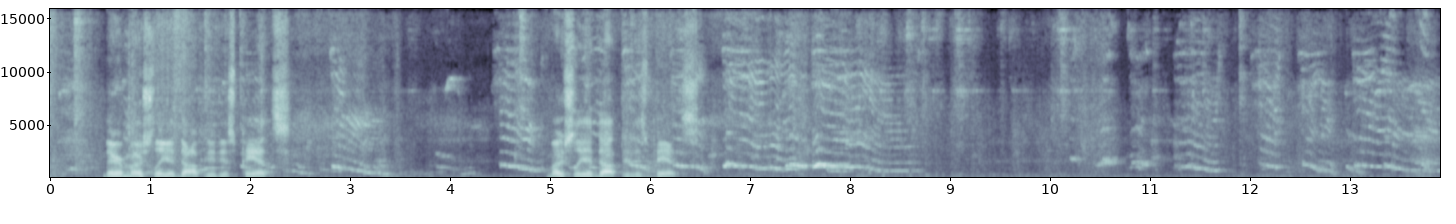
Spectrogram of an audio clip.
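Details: Five-week-old puppies in a playpen for the first time, giving high, wavering whines and yips that rise and fall, overlapping one another, after a person speaks in the opening seconds and again near five seconds.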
